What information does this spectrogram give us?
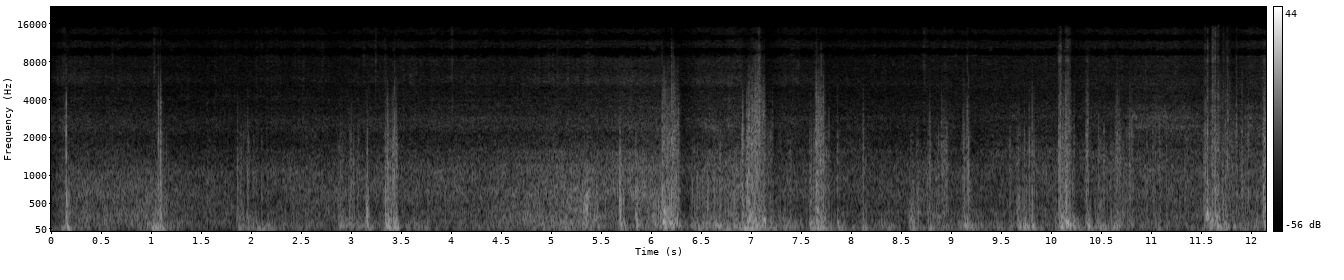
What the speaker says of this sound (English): That's a pretty strong wind gust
